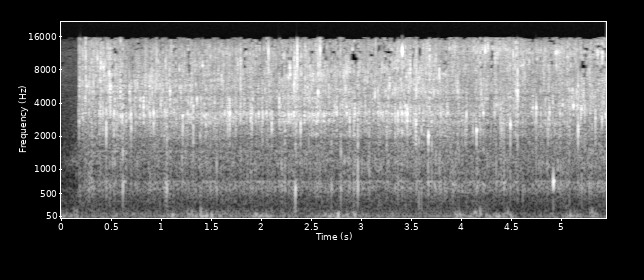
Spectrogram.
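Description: Food frying in a cast-iron pot over a campfire: a steady sizzle full of small crackles and spits.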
